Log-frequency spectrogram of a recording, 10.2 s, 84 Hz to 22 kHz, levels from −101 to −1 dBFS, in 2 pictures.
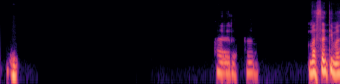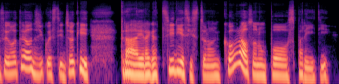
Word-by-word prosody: Mh. 150 - -2 3.0
Certo. 175 -1 -11 0.8
Ma 185 +1 0
senti, 210 +3 -1
ma 170 -2 -1
secondo 175 +1 -2
te 270 - -2
oggi 185 -9 0
questi 160 -2 -4
giochi 190 - +2 0.4
tra 175 -4 +5
i 155 - +6
ragazzini 160 +7 +2
esistono 150 -3 -2
ancora 210 - +2
o - - +4
sono 160 -4 -1
un 145 - -1
po' 150 -1 0
spariti? 135 0 -5
170 Hz, 120 wpm, -22 LUFS, 150-185 Hz, 3.0 s, i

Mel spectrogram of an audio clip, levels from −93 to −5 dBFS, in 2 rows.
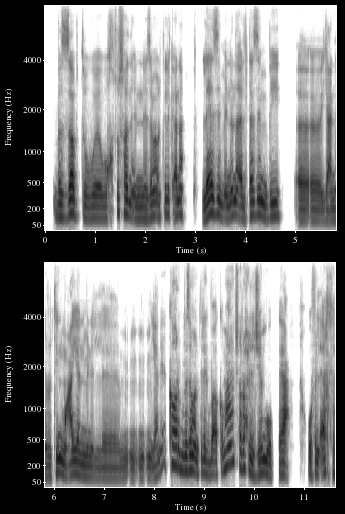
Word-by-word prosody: بالضبط 125 +2 +2
و 115 - 0 0.3
وخصوصًا 150 +7 -2
إن 110 -5 0
زي 120 +4 -1
ما 135 - +2
قُلت 135 +3 -4
لِك 145 -2 -4
أنا، 145 0 +2 0.4
لازم 150 -5 +4
إن 115 +2 0
أنا 140 -4 +2
ألتزم 135 +3 +1
ب 130 +2 -2 0.4
آآ، 100 0 0
آآ، - - -3
يعني 100 +2 -2
Routine 100 - -6
معيّن 120 -3 +3
من 100 -1 -1
ال 95 -1 -7
آمم 90 0 -5 0.4
م 100 - -3
م - - -3
يعني 185 - -5
كارب، 195 -7 +4
زي 160 +1 +4
ما - - +6
قُلت 135 +1 0
لِك 135 - 0
بقى 120 +1 +1
ك 140 - -10
ما 175 +6 +1
أعرفش 220 0 0
أروح 175 -5 0
الGym 125 +5 +1
وبتاع، 115 -5 +1 0.3
وفي - - -2
الآخر - - 0
125 Hz, 200 wpm, -25 LUFS, 105-145 Hz, 0.4 s, ما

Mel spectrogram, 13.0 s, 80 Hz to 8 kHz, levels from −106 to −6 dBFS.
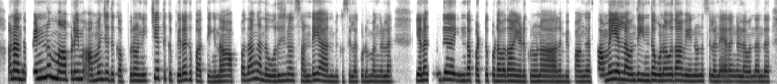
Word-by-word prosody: ஆனா 260 +2 +4
அந்த 255 -1 +1
பெண்ணும் 305 +4 +6
மாப்பிளையும் 260 +1 +2
அமைஞ்சதுக்கப்புறம் 210 -3 -1
நிச்சயத்துக்கு 250 +2 -4
பிறகு 235 +3 +1
பாத்தீங்கன்னா, 185 -1 -3
அப்பதாங்க 225 +7 -2
அந்த 205 -2 -1
ஒரிஜினல் 205 +2 -2
சண்டையே 210 +3 0
ஆரம்பிக்கும் 180 -1 -6
சில 180 -1 -4
குடும்பங்கள்ல 180 0 -3 0.5
"எனக்கு 230 +1 0
வந்து 245 +1 +2 0.2
இந்த 215 +1 +1
பட்டு 205 +1 -1
புடவ 195 -1 +1
தான் 195 -1 +2
எடுக்கணும்னு" 185 0 -2 0.2
ஆரம்பிப்பாங்க. 180 0 -4 0.2
சமையல்ல 240 +3 +4
வந்து, 220 +1 0
"இந்த 210 +2 +1
உணவ 210 0 +1
தான் 210 -1 0
வேணும்னு" 195 +1 -1
சில 185 -2 -1
நேரங்கள்ல 185 -1 -2
வந்து 180 +1 -3
அந்த 180 -1 -2
200 Hz, 155 wpm, -21 LUFS, 185-230 Hz, 0.5 s, பெண்ணும்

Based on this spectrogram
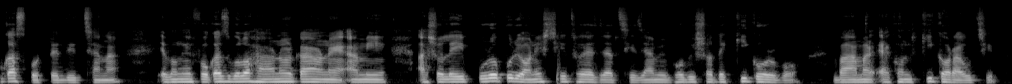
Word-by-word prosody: Focus 140 +1 +2
করতে 100 0 -3
দিচ্ছে 100 0 -4
না। 100 - -1 0.5
এবং 120 0 +1
এই 125 - +1
ফোকাস 130 +2 +4
গুলো 130 +1 +5
হারানোর 125 +1 +2
কারণে, 120 -2 +2 0.2
আমি 110 0 +1 0.5
আসলেই 120 +1 +2
পুরোপুরি 150 0 +4
অনিশ্চিত 125 +2 -2
হয়ে 115 -1 +2
যাচ্ছি 105 0 -3
যে 105 - -3
আমি 110 - -1
ভবিষ্যতে 115 0 -1
কী 145 - +1
করব? 105 -4 +2 0.5
বা 110 - +1
আমার 110 0 +1 0.2
এখন 115 +1 -3 0.2
কী 140 - 0
করা 110 -4 +3
উচিত? 100 - -12
115 Hz, 160 wpm, -23 LUFS, 110-125 Hz, 0.5 s, গুলো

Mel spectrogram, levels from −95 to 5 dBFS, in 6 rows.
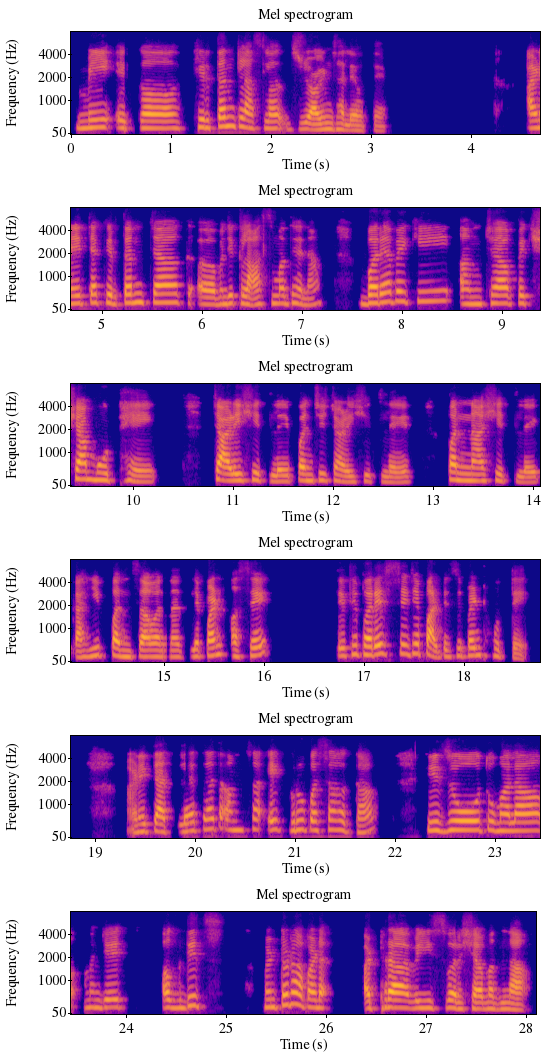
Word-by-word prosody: मी 220 +2 +1
एक 205 -1 -4
अ, 205 0 +5 0.2
कीर्तन 235 +3 +2
क्लासला 200 -4 0 0.2
जॉइन 175 0 +2
झाले 160 -4 -3
होते. 135 -1 -8 1.4
आणि 210 +2 +3
त्या 245 - +3
कीर्तनच्या 245 +2 +2 0.3
अ, 200 - +2
म्हणजे 205 +3 -2
क्लासमध्येना 210 -1 -2 0.5
बऱ्यापैकी 285 +4 +1
आमच्या 210 +2 +1
पेक्षा 230 +1 +3
मोठे 195 -7 -2 0.6
40शीतले, 190 -3 +3
45शीतले, 170 -6 -2 0.4
50शीतले, 185 -7 -1
काही 185 +6 0
55तले 190 -2 +1
पण 220 +3 +5
असे, 220 +6 0 0.7
तिथे 220 +4 -3
बरेचसे 260 +2 +4
जे 280 - 0
पार्टिसिपंट 215 +6 0
होते 195 -2 -7 0.7
आणि 215 - -2
त्यातल्या 220 +1 +2
त्यात 295 0 -1
आमचा 265 +2 -4
एक 270 -1 -6
ग्रुप 275 +1 -1
असा 265 +1 -2
होता, 205 -5 -3 0.6
की 255 0 0
जो 265 +2 +5
तुम्हाला 245 -1 +2 0.3
म्हणजे 225 +1 -2 0.4
अगदीच 225 +4 -1 0.6
म्हणतो 230 +5 +1
ना 325 +1 +4
आपण 230 -7 +3 0.4
18-20 205 -1 +4
वर्षामधला 185 -4 +2
210 Hz, 100 wpm, -21 LUFS, 190-245 Hz, 1.4 s, अ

